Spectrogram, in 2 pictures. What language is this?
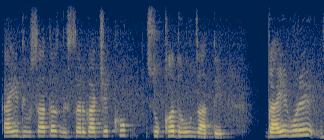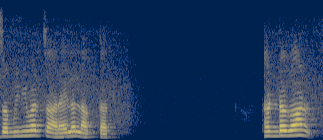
Marathi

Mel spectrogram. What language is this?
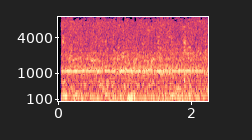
Swahili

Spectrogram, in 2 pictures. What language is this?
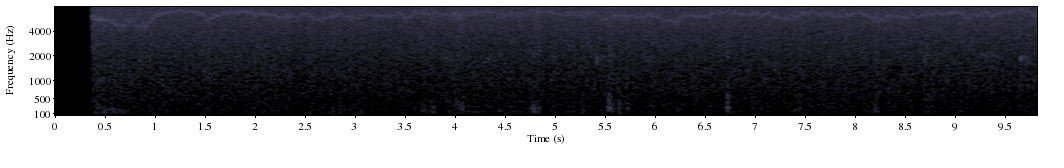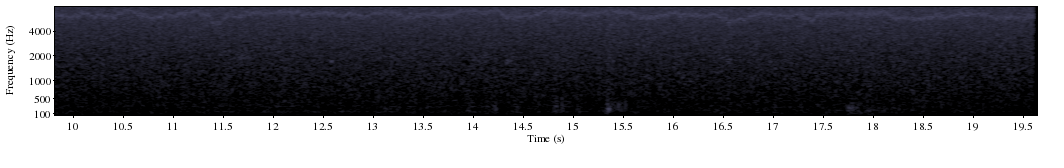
Tigrinya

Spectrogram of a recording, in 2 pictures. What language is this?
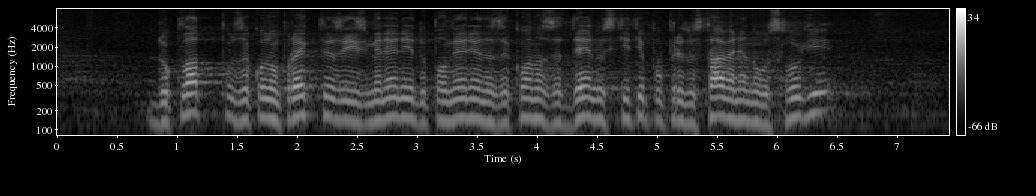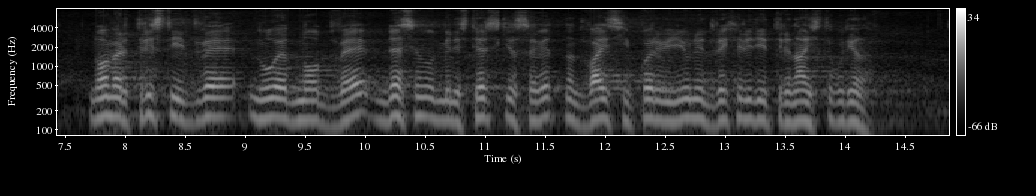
Bulgarian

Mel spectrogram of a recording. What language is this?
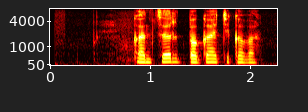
Russian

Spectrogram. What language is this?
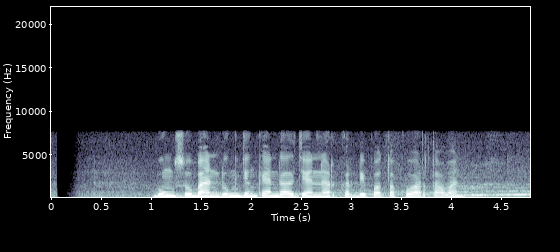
Sundanese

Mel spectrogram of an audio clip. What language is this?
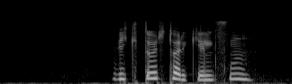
Norwegian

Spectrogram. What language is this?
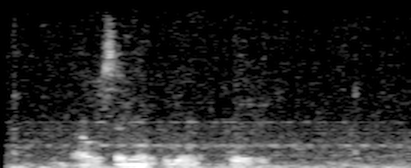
Swahili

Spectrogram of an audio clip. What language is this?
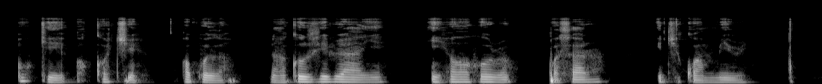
Igbo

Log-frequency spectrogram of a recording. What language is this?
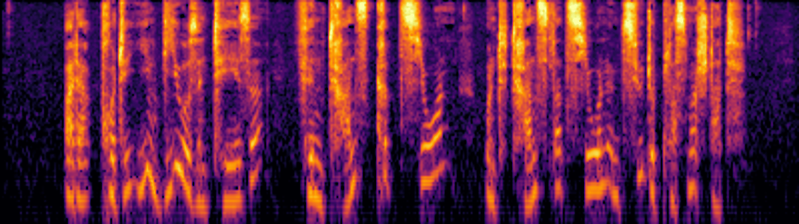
German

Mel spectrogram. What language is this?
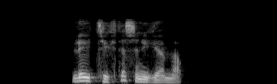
Kabyle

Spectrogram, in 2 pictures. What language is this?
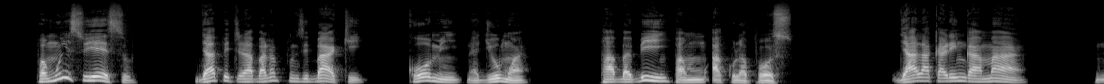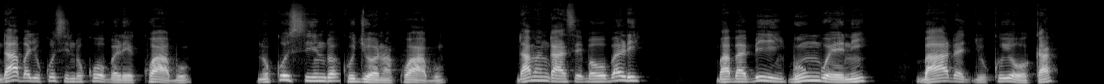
Matengo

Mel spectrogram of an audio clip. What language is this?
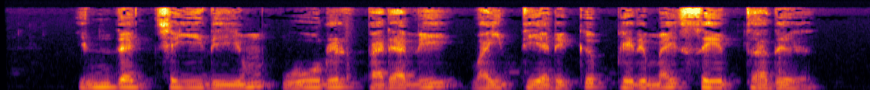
Tamil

